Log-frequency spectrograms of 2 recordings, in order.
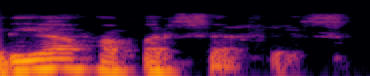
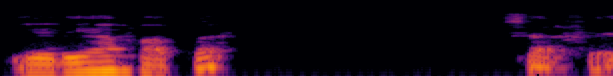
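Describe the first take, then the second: First: Slow, deliberate, word by word; slow, careful dictation; said slowly. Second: Said in the usual way. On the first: Shown as a demonstration. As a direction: spell out "area of upper surface" slowly with weight on "area". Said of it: "आप इसे ऐसे बोलिए". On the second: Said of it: "तो इसको ऐसे लिखो".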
